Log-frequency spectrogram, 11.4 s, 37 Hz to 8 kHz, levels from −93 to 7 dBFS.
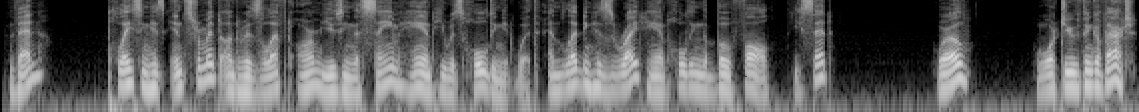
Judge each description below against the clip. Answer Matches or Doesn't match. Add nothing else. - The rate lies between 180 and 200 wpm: Matches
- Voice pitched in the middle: Doesn't match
